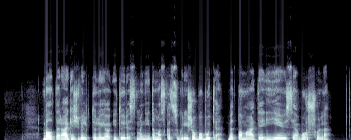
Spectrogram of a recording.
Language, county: Lithuanian, Utena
